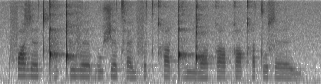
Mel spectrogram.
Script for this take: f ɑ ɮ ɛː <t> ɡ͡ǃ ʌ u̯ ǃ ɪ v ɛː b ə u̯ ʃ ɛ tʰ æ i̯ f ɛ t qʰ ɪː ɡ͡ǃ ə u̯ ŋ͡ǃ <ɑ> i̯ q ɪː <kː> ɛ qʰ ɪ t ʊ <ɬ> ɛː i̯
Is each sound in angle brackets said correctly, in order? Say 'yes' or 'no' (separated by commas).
yes, no, no, yes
